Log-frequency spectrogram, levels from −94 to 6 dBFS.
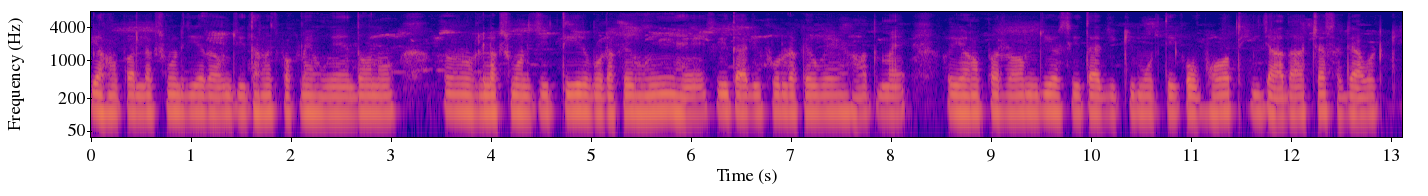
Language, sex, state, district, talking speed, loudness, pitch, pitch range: Hindi, male, Chhattisgarh, Jashpur, 195 wpm, -36 LUFS, 115 Hz, 110-115 Hz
